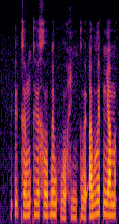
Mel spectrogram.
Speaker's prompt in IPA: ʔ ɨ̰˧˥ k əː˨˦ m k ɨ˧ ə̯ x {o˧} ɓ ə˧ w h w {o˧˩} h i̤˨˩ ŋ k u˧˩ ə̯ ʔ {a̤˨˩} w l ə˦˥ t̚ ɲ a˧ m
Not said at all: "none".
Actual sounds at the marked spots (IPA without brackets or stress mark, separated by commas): o˧, o˧˩, a˨˦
